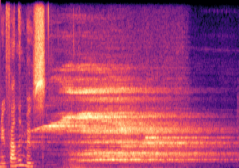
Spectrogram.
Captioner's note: moose calling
